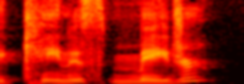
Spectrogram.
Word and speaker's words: Canis Major: It's the dog star, the brightest one in the Canis Major. Did I say that right? – Yeah.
